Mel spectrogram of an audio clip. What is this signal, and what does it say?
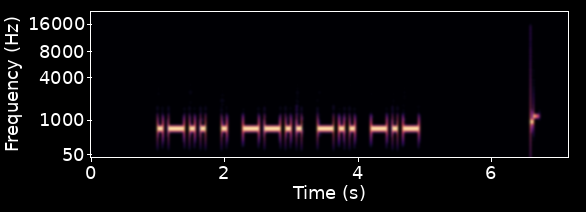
Morse code, heard as a keyed tone, about 15 wpm, 700 Hz. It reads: LEZDK
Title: Code Groups - 5 Letters - 15wpm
